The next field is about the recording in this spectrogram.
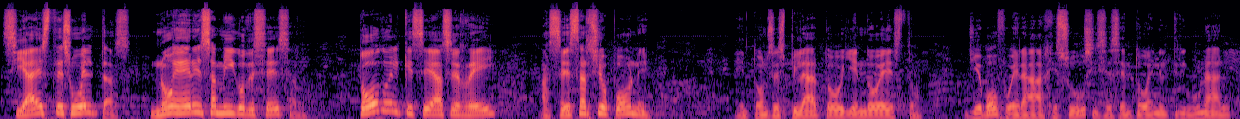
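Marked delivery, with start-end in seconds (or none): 0.0-6.5 the mob pressures Pilate, yelling; crowd shouting. A narrator's reading. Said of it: "los judíos daban voces diciendo".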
